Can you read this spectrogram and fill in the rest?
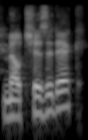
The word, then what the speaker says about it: Melchizedek: How do we pronounce this? Dominion of Melchizedek. Melchizedek. Yeah, that's yes.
